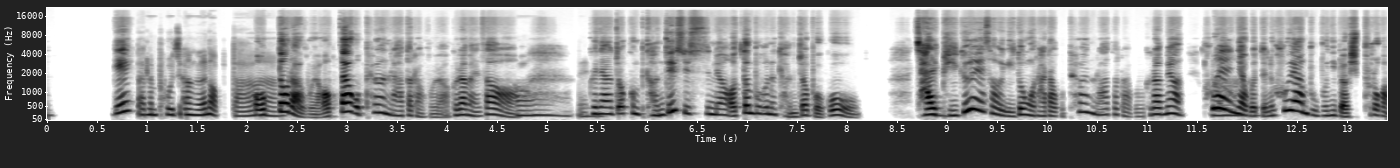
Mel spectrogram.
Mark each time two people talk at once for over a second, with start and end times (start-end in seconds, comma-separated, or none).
none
